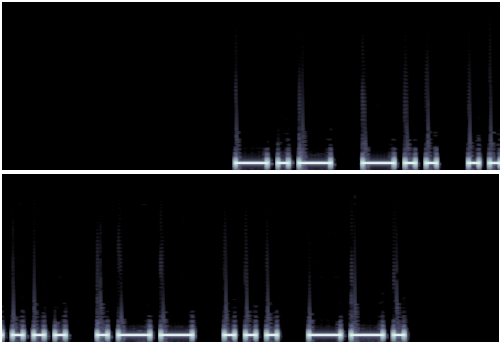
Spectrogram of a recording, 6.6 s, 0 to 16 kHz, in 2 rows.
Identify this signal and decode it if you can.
Morse code, heard as a keyed tone, about 17 wpm, 700 Hz. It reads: KD5WSG
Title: USA Call Signs - 6 Characters - Repeated 3x - 17wpm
